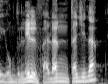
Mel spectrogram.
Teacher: نون ساکن بشه تای دو نقطه اخفای حقیقی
